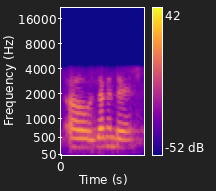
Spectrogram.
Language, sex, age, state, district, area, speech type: Bodo, female, 18-30, Assam, Kokrajhar, rural, conversation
